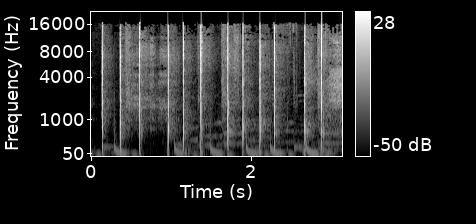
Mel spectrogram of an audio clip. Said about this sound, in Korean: 제가 온 마음을 다해 박수 쳐드리겠습니다.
